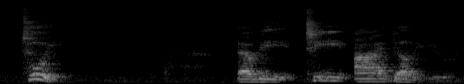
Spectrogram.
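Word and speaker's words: Tiw: odin's son is called tui that'll be t-i-w that's the way we would spell it in english but you know it's pronounced tui um that's where we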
